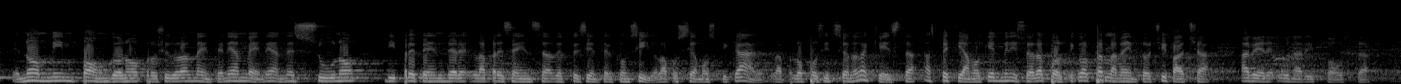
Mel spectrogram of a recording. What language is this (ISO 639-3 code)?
ita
